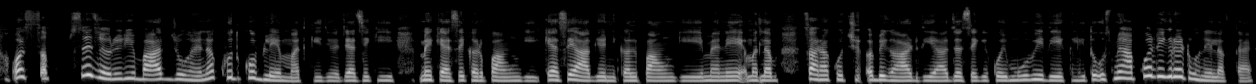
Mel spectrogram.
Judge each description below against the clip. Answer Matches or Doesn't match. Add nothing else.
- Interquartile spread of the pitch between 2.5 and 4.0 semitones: Doesn't match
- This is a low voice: Doesn't match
